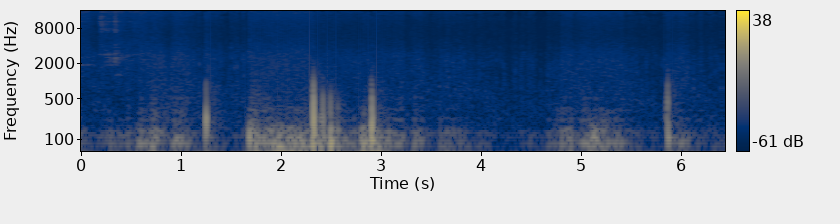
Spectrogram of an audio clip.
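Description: Muffled low thumps and rubbing of a long cotton turban cloth being pulled and wrapped close to the microphone. A few sharp clicks come about a second in, a cluster between two and three seconds in, and one more near the end.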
